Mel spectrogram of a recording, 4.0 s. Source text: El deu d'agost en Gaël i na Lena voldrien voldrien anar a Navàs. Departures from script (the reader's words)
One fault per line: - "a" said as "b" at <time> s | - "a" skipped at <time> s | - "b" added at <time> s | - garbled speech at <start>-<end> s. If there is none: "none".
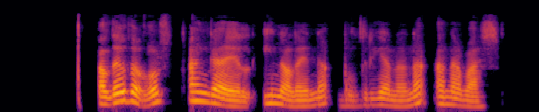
- "voldrien" skipped at 3.0 s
